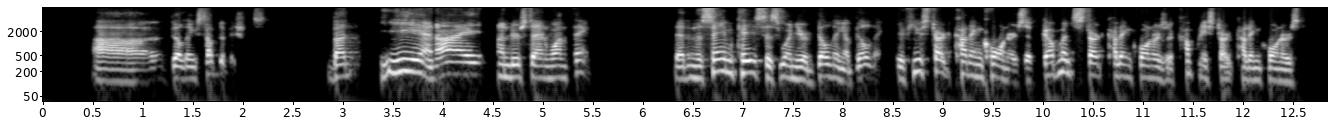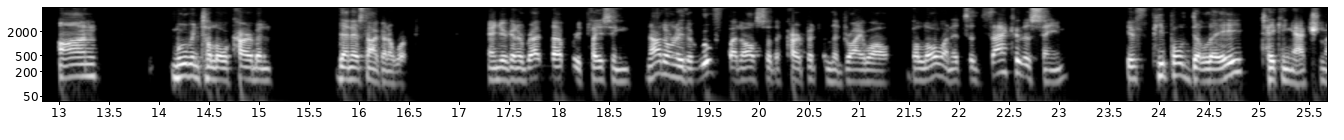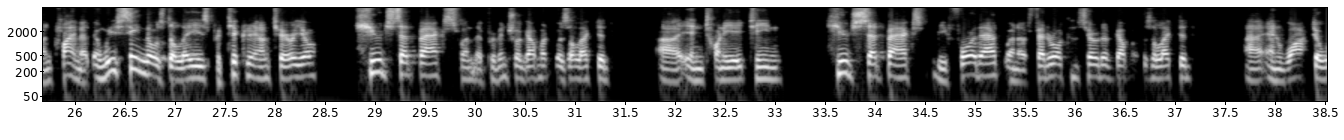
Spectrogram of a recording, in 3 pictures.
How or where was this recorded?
video call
